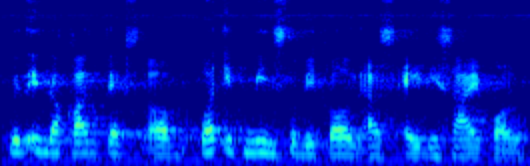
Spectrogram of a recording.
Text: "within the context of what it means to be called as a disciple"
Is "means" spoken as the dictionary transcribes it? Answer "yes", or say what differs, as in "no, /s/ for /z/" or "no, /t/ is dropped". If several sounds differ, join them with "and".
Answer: no, /s/ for /z/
